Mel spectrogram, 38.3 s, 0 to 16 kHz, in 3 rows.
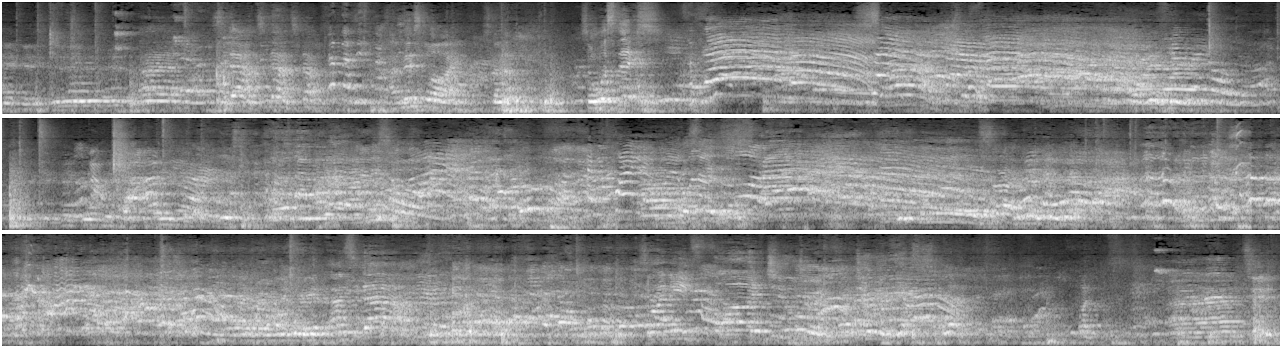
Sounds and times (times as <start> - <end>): Child speech, kid speaking: 1.6 - 28.6, 29.4 - 36.4.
